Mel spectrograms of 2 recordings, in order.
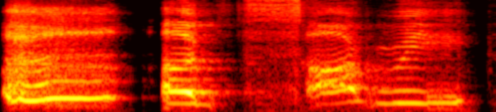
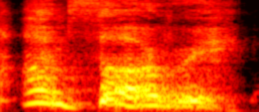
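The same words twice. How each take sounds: First: Sobbing apology. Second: Gasping apology. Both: Acted. Remorseful King begging forgiveness.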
